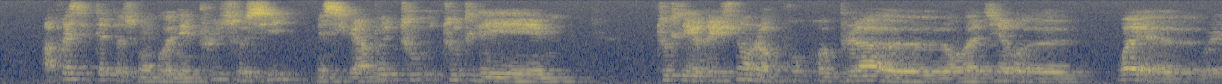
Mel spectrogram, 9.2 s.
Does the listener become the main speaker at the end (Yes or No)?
Yes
